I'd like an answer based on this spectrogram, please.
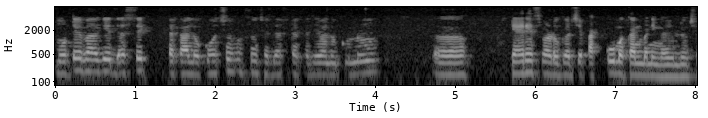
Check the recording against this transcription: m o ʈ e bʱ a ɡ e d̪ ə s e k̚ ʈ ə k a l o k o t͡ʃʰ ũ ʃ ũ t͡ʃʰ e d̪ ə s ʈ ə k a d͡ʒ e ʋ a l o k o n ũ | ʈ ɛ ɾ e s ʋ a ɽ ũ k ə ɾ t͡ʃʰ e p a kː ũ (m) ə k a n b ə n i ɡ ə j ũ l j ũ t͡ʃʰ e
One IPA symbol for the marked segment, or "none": m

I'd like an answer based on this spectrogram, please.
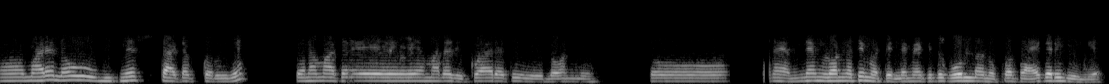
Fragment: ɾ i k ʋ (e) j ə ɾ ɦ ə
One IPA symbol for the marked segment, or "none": a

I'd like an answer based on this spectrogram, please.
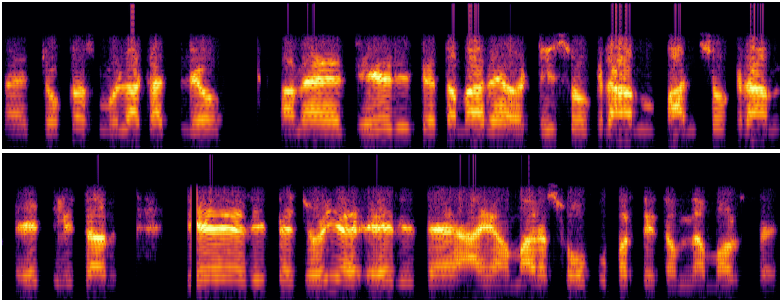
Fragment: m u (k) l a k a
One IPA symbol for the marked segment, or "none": none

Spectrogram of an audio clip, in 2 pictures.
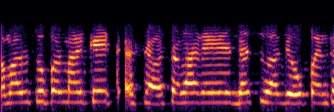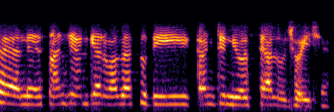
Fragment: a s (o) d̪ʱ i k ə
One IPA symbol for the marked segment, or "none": u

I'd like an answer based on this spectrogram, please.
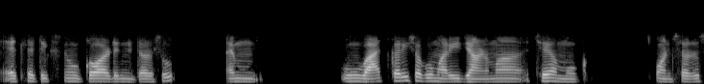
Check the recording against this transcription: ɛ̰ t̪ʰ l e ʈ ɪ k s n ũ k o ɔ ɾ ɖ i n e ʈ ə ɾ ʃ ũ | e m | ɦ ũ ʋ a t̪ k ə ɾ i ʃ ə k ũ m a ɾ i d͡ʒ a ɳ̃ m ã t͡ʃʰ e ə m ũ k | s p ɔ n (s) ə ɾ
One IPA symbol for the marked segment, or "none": s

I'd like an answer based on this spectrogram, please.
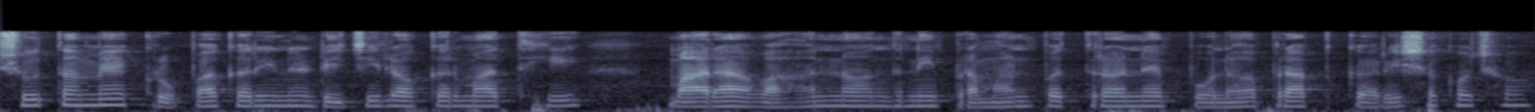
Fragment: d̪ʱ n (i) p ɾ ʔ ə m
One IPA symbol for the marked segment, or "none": i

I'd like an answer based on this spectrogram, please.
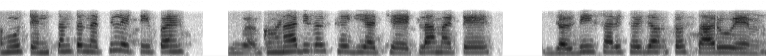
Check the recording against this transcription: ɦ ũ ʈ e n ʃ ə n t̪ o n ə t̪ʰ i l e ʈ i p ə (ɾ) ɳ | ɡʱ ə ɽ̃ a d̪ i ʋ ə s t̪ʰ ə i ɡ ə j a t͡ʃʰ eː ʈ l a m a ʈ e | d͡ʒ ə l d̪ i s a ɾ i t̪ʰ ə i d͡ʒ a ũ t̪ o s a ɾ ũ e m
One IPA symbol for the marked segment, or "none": none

